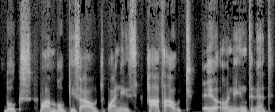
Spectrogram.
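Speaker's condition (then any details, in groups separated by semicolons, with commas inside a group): Cerebral palsy; cramp and pain free in Thailand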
